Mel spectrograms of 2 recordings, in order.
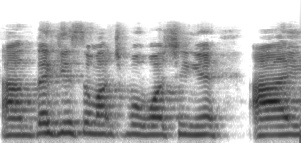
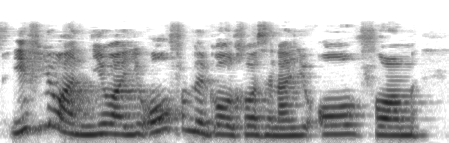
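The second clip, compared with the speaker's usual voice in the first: usual speaking voice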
